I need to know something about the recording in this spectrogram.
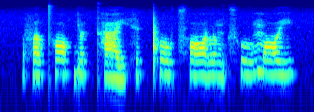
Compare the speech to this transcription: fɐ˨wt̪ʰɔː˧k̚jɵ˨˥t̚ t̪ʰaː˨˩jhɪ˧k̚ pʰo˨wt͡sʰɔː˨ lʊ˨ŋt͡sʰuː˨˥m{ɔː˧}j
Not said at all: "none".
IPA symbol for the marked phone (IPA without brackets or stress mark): ɔː˧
